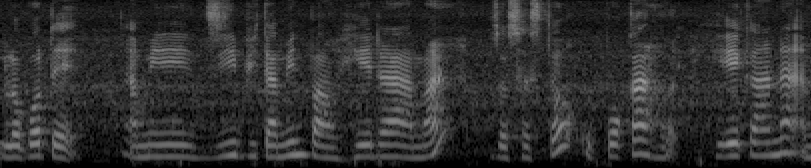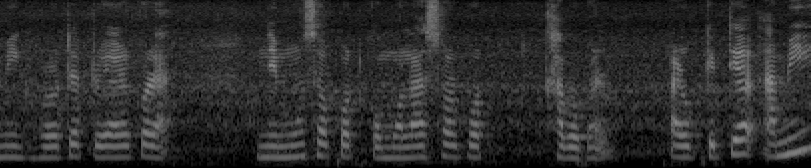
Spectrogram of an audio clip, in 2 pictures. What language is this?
Assamese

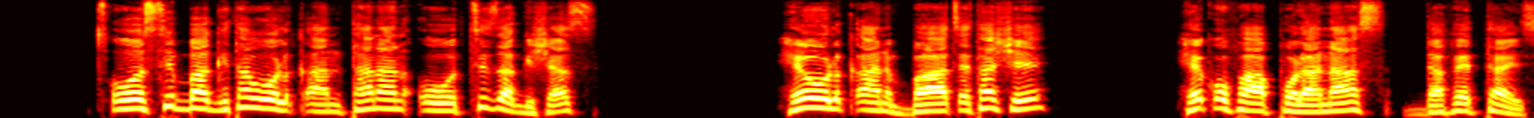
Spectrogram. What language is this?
Gamo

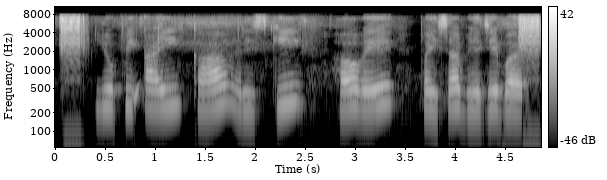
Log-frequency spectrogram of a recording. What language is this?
Chhattisgarhi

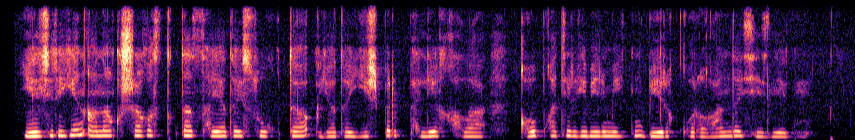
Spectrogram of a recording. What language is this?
Kazakh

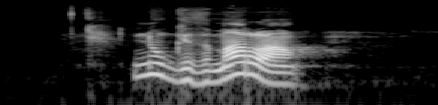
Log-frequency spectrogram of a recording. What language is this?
Kabyle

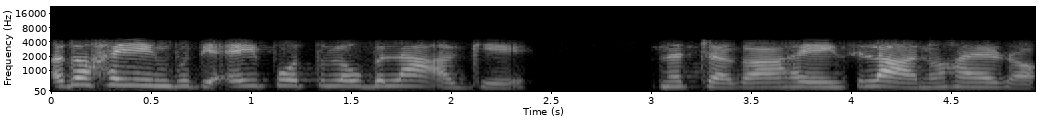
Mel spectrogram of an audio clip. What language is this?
Manipuri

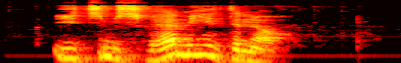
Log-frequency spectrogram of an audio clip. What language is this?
Kabyle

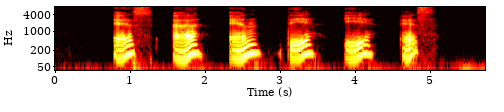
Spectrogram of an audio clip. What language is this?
Swedish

